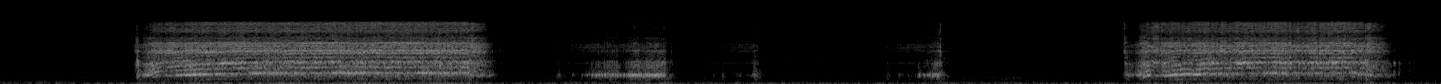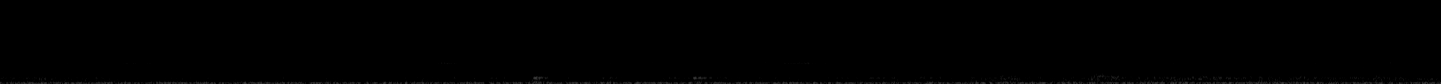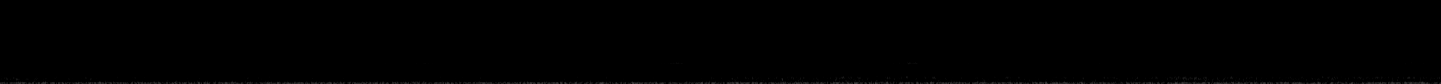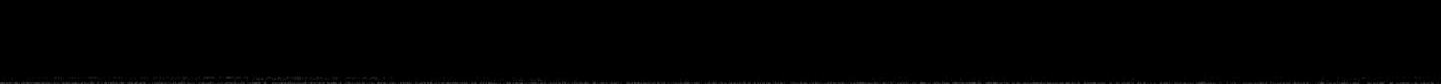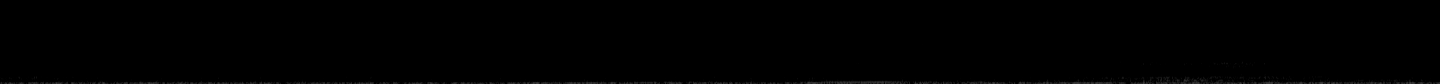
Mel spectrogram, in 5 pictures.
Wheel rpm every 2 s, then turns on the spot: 10, 70, 30, 0, 0, 10, 60, 0, 0, 0, 0, 0, 0, 0, 0, 0, 0, 0, 0, 0, 0, 0, 0, 0, 0, 0, 0, 0, 0, 0, 0, 0, 0, 0, 0, 0.
none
